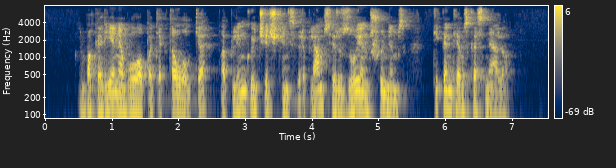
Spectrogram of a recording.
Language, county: Lithuanian, Panevėžys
